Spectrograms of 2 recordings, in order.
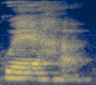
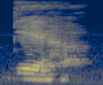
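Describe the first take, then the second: First: A U sound is heard after the G. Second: No U sound is heard after the G. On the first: The speaker calls it wrong. "Eu não falo guerra" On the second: The speaker calls it right. "o U não foi pronunciado"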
